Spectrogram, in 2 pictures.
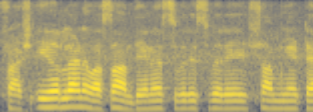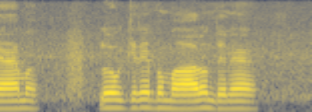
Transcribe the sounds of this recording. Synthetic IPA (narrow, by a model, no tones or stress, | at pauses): pʰɛːʃeːəɾlɛːɽ̃ẽːʋaːsãːnd̪eːnɛ̃ːsʋeːɾeːsəʋeːɾeːʃaːmijãːʈɛːm | loːkd͡ʒeːɾeːbɪmaːɾɦʊ̃nd̪eːnẽː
